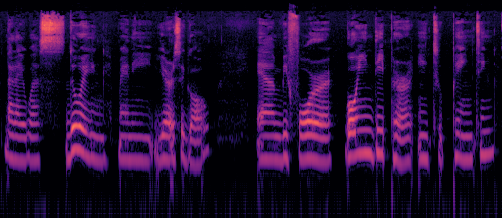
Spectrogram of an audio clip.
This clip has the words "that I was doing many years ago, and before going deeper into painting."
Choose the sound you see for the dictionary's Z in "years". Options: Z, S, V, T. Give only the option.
S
